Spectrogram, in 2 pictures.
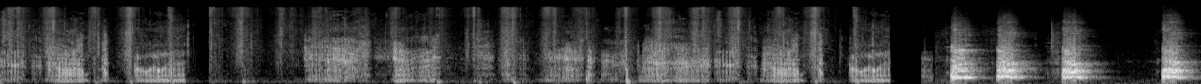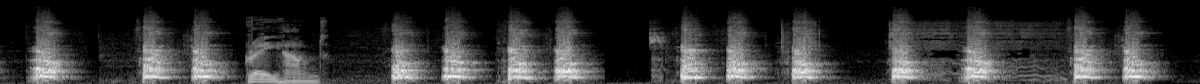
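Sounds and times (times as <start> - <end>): dog barking loudly: 9.4 - 14.4, 15.9 - 23.8
dog growling: 21.1 - 22.8.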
